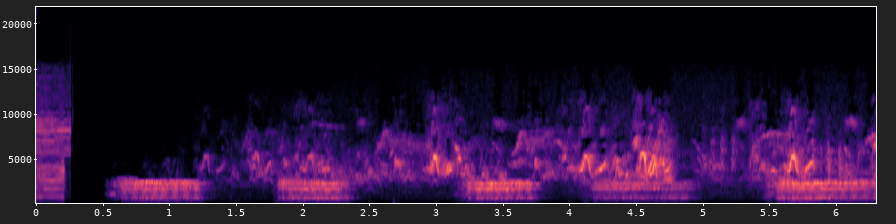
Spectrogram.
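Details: {'caption': 'Repeated harsh, nasal bleats from a domestic sheep, about five calls each roughly a second apart, with a rough buzzy quality.'}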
